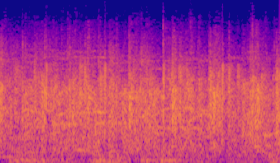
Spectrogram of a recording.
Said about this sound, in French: Est-ce qu'on peut acclamer très fort pour le Seigneur?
